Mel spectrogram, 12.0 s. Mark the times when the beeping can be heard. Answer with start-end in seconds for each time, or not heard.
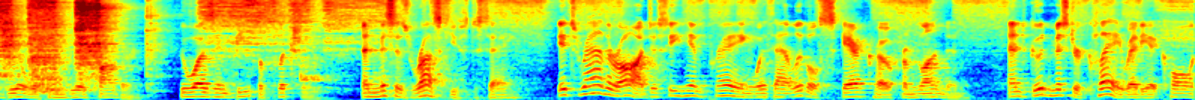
not heard.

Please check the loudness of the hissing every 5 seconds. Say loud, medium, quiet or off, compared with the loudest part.
loud, quiet, quiet.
